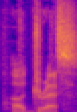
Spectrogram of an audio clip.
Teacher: the verb address has the the stress on the second syllable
